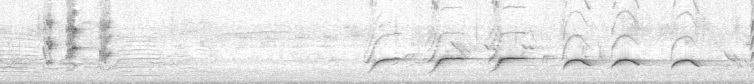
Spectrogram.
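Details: Wild orange-banded thrush in isian (filler) song: a brief early burst of high chirps, then a run of six loud whistled notes, each sweeping sharply up and curving down, spaced about half a second apart over steady background hiss.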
